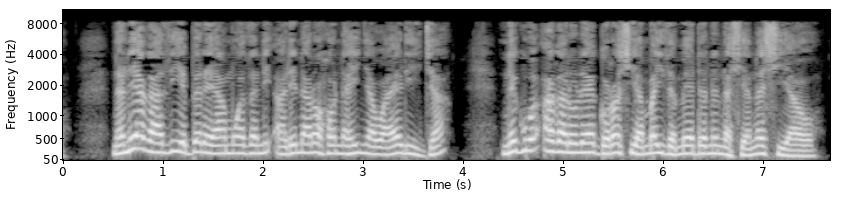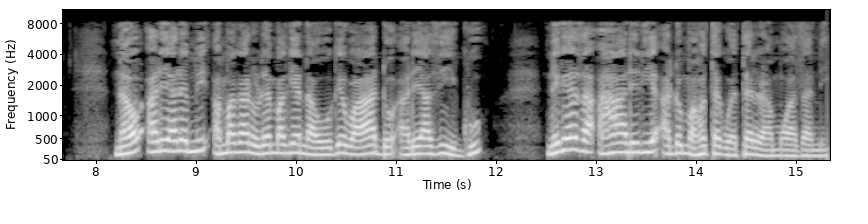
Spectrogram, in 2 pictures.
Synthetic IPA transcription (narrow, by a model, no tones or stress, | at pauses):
naneaɣaðiebɛɾɛjamwaðaniʔaɾenaɾɔɦɔnahiɲawaɛɾid͡ʑa | neɣwɔʔaɣaɾoɾɛɡɔɾɔɕijamaiðɛmɛːdanɛnaɕianaɕiaɔ | naɔʔaɾeaɾɛmiʔamaɣaɾoɾɛmaɣeanaoɣewaːdoʔaɾeaðiːɡu | neɣɛːðaʔaɦaːɾeɾiɛʔadomaɦɔtɛɣwɛtɛɾɛɾamwaðani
